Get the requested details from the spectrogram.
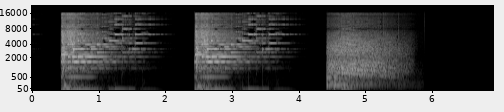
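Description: Bright chimes ring out three times, each fading away.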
